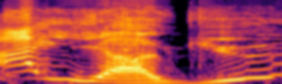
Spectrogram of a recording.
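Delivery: high, loud Scottish "Aye, you"; Scottish accent. Retold or imitated. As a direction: bark it like a drunk Scot. Mock Scottish drunk.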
